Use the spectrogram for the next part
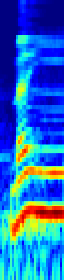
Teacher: pada saat memasukkan nun sukun pada ya-nya itu tampakkan ya, perjelas gunnahnya. Mai, bukan mai.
